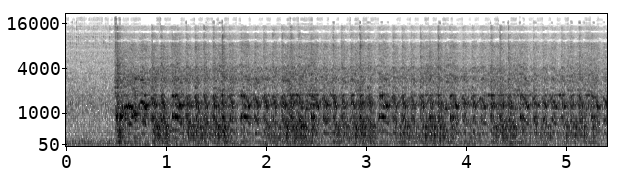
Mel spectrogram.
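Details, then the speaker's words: 6.0 diesel build with shift-kitted transmission and a split fuel line: catches and settles into a rough idle with a tinny metallic rattle from the exhaust hitting inside the fender; exhaust rattle. "all that noise that you're hearing that rattling that's the exhaust on the inside ofender"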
